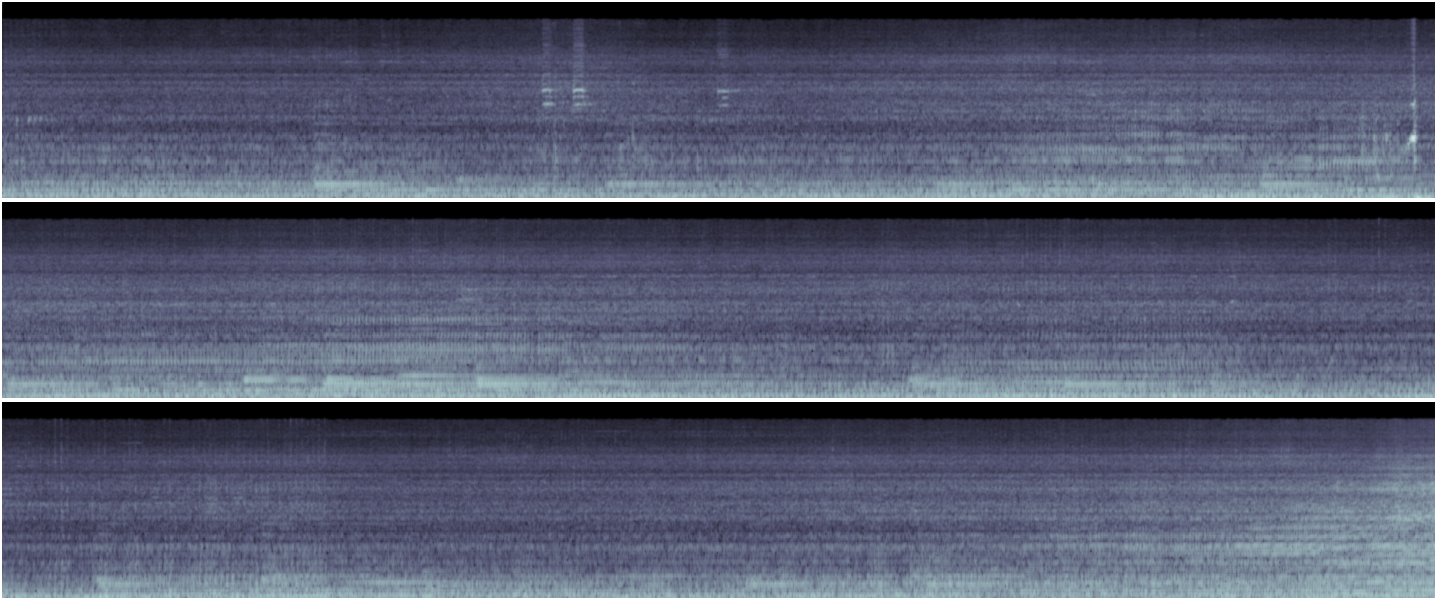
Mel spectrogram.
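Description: Motorcycle engines of a group ride, heard from a moving motorcycle in traffic: a steady drone of several engines whose pitch steps up and down with the throttle. A single sharp knock stands out about ten seconds in.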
